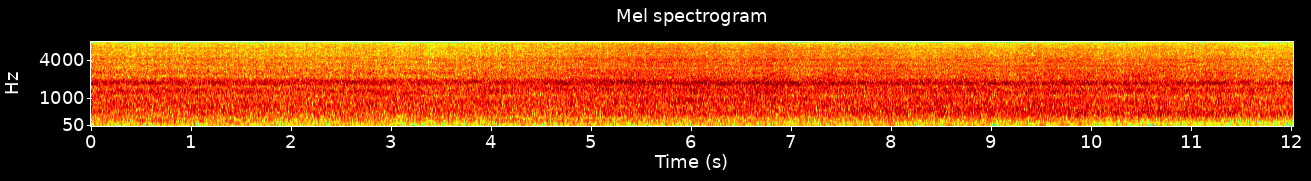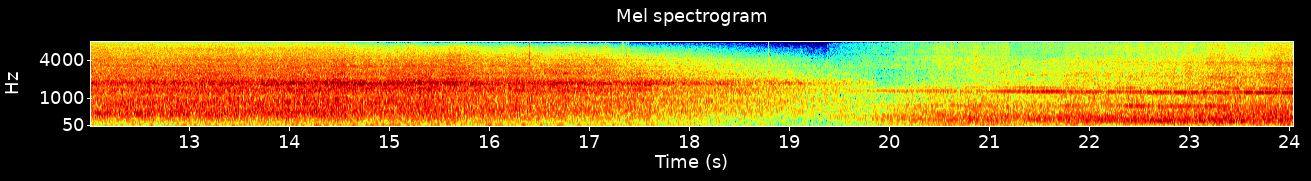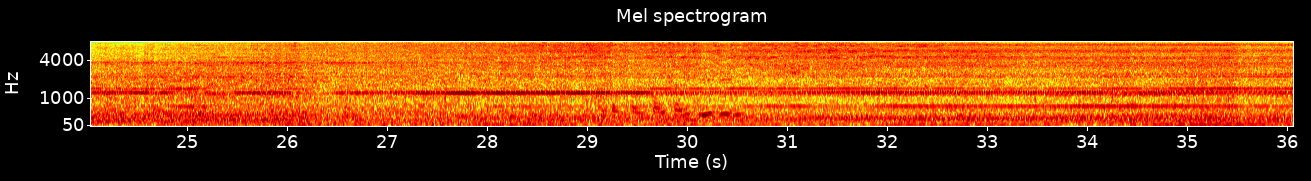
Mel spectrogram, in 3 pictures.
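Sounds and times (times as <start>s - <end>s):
freight train rolling on rails: 0.0s - 36.0s
high steady tone: 19.7s - 36.0s.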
